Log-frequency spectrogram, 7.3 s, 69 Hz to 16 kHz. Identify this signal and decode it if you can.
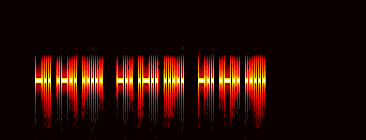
Morse code, heard as a keyed tone, about 28 wpm, 700 Hz. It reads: DL5 DL5 DL5
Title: Callsign Prefixes for Top 25 DXCC - Repeated 3x - 28wpm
